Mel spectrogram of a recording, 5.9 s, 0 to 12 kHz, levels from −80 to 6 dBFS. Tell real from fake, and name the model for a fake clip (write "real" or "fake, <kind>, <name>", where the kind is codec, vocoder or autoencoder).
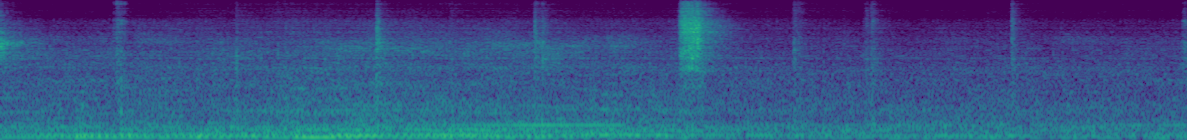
fake, codec, SNAC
